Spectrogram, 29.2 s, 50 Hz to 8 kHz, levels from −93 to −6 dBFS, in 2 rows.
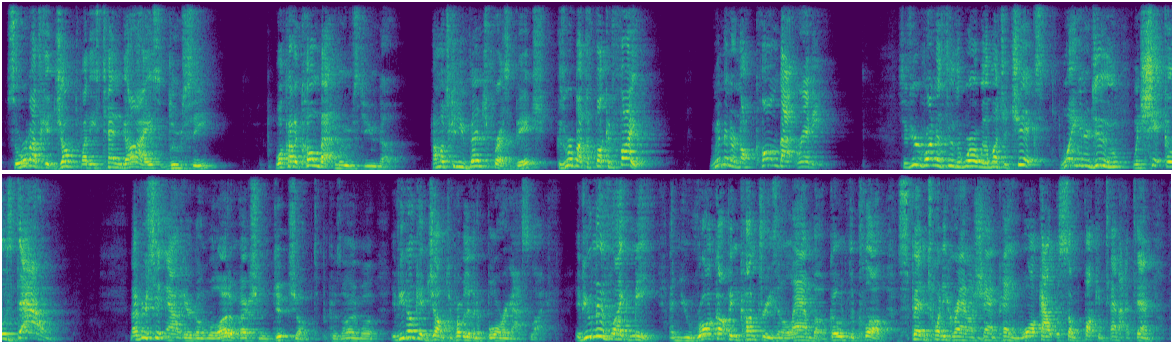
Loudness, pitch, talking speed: -19 LUFS, 230 Hz, 240 wpm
